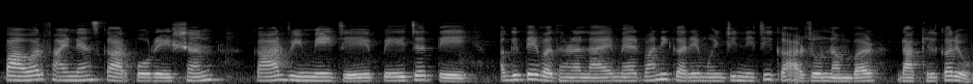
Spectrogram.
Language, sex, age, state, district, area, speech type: Sindhi, female, 45-60, Rajasthan, Ajmer, rural, read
